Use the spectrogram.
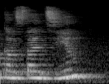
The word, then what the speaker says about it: Константин: Terus di sini dalam Konstantin di sini penekanannya pada huruf I. Karena itu huruf O ini lagi dibaca A.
